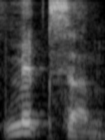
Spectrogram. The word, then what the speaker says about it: Miqsam: So I wanted to get that because I was unsure of how to pronounce his name, but his name is Miqsam. And then I could have just looked at the print and saw that they wrote a kesra there.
